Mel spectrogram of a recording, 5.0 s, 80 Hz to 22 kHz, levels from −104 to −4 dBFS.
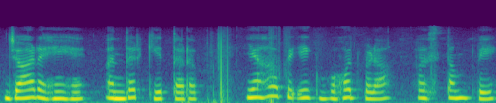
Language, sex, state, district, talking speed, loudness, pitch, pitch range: Hindi, female, Bihar, West Champaran, 145 wpm, -16 LUFS, 275 Hz, 255-290 Hz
